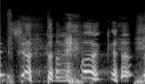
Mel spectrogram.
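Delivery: high-pitched, laughing through the words; helpless laughing comeback; laughing retort. Real, not acted. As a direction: crack up while telling a friend off. Laughing back at friend's joking rebuke.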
